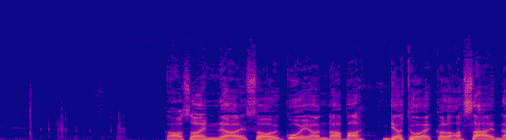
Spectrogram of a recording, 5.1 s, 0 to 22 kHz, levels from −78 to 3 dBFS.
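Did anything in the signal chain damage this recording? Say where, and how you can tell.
No, nothing in the signal chain damaged this audio.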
